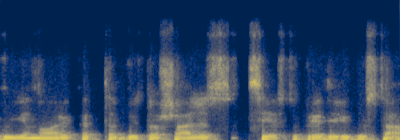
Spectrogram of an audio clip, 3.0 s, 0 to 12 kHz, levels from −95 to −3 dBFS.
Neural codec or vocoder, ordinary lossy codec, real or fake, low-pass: none; Opus, 32 kbps; real; 7.2 kHz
